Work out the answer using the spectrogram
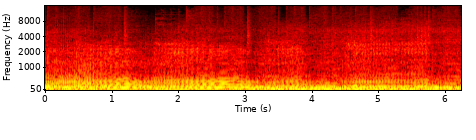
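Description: Single-cylinder KTM motorcycle engine accelerating hard through the gears, with wind rushing past. The pitch climbs and falls back sharply at each upshift: about a second in, near the middle, and again near the end.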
